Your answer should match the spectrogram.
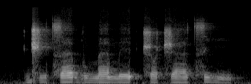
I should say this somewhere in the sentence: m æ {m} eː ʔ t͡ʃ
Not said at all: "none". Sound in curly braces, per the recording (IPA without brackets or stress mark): m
